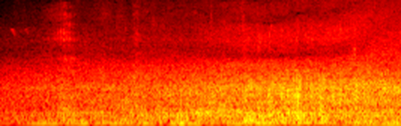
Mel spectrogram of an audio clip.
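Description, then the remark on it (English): A car rushes past close by, nearly running over the pedestrian recording, its broad whooshing roar swelling steadily louder over a few seconds amid gusty wind noise on the microphone, with no voices. “Run me over. Almost the second time I got ran over today.”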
